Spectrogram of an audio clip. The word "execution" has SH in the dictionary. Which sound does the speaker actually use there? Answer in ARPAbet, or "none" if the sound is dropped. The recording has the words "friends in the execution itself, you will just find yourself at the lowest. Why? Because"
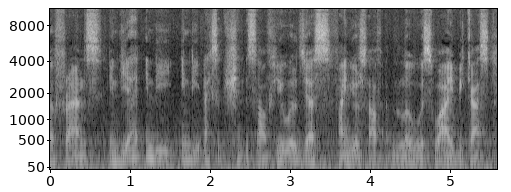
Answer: SH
